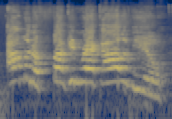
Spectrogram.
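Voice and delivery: put-on small child's high, loud battle cry; shouted threat. Small child threatening everyone below, high shouted threat. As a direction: yell it high, down at a whole crowd.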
